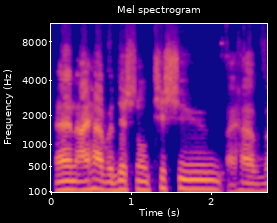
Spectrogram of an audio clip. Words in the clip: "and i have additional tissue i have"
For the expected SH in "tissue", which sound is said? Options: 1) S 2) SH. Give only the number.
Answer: 2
